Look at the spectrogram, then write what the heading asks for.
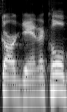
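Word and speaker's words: Garganacl: It's just like Garganacci. Like I know it's pronounced Garganical, but nah, it's Garganacci in my heart.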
